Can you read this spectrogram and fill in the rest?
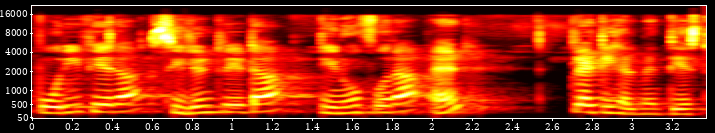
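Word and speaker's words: Ctenophora: हमको पता है कि टीनोफोरा की स्पेलिंग जो है सी से शुरू होती है लेकिन ये निमोनिक है।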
